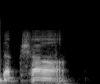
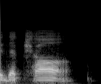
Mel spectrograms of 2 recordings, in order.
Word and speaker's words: Daksha: I should pronounce my name Daksha, right? – Yeah, you should pronounce it Daksha. – Daksha. – What is your name? You should say Daksha. – Daksha. So no visarga, right? – No visarga. It's like Lata, Rama.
